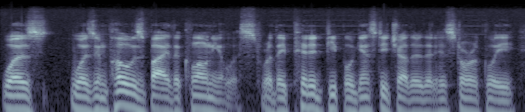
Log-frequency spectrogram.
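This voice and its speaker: Deep-voiced man explaining at length. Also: brisk, dry recording. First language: English. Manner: earnest, explanatory, self-deprecating. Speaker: music producer and interview guest. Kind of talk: conversational interview, long explanations.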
